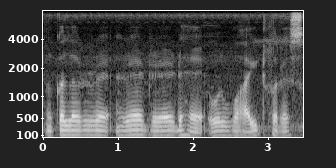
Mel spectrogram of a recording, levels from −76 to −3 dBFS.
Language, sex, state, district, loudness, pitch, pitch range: Hindi, male, Haryana, Charkhi Dadri, -18 LUFS, 105 Hz, 100-110 Hz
